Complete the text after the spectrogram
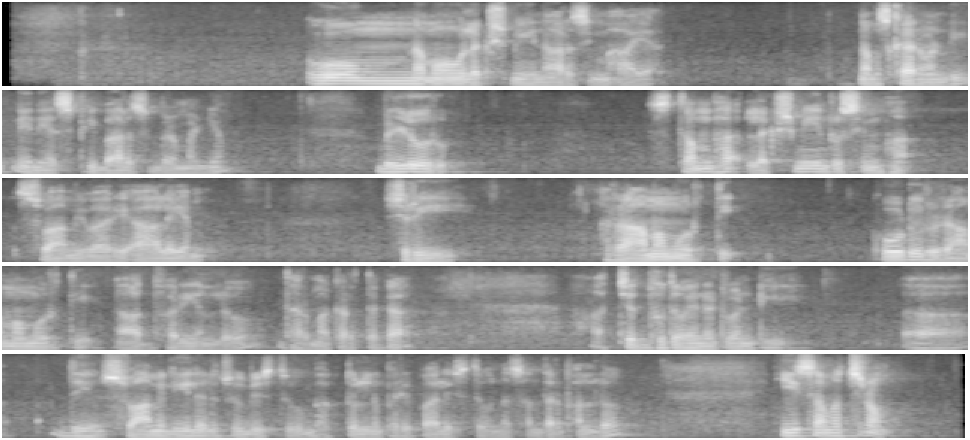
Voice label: spb message telugu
